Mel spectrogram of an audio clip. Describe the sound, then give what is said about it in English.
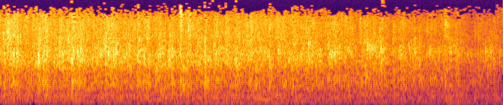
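Steady, loud applause from a crowd giving a round of applause for Jesus, a dense wash of many hands clapping for about five seconds, holding level throughout and easing only slightly at the end, with no voices heard. “Can we give Jesus a big, big round of applause this time?”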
